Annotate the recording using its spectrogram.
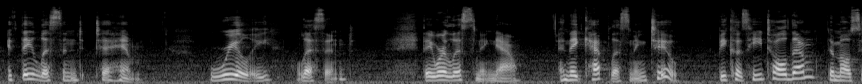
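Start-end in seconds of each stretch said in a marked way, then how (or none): none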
